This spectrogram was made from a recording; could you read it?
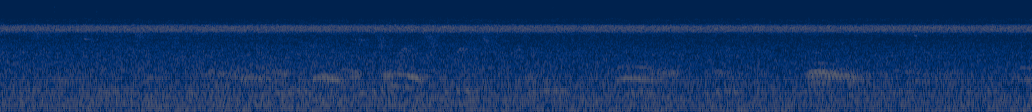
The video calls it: Lesser whistling duck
